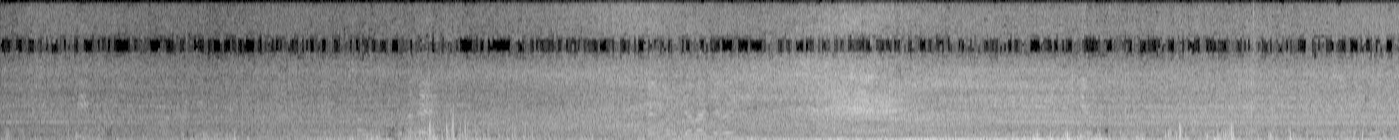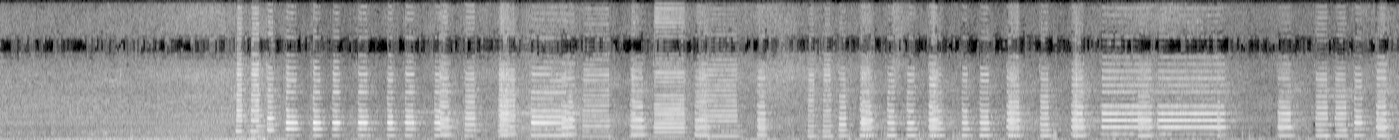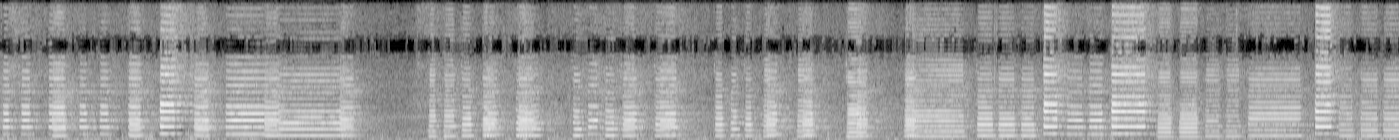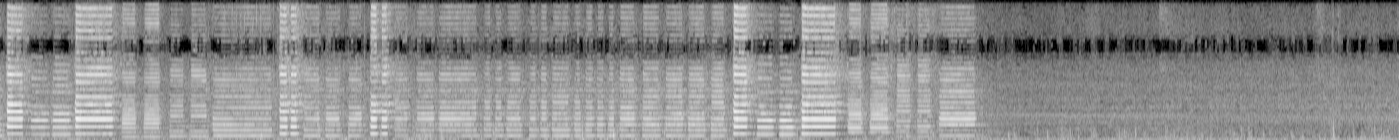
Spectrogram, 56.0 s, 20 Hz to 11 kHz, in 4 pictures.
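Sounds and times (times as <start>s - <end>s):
bus horn melody: 15.9s - 53.3s.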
